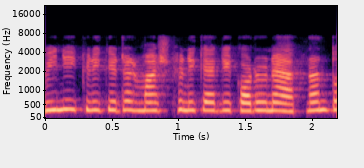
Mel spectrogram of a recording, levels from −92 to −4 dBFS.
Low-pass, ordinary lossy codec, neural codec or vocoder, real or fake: 7.2 kHz; none; autoencoder, 22.05 kHz, a latent of 192 numbers a frame, VITS, trained on one speaker; fake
